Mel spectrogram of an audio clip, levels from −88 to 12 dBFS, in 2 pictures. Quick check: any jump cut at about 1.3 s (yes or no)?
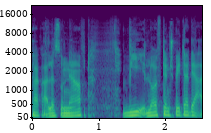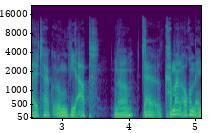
yes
